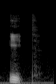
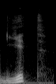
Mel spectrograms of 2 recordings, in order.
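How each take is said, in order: First: The word starts directly with a vowel. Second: The word starts with a y glide. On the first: "some people pronounce it it" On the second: "some people pronounce it yit"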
